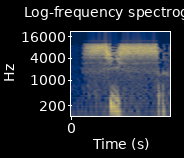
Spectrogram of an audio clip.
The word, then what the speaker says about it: six: And be careful here, because even if it's ending with this x, well, you'll have to pronounce it like s, okay? So you get the six pronunciation, six, six. Okay, so it's not six, it's six, all right?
